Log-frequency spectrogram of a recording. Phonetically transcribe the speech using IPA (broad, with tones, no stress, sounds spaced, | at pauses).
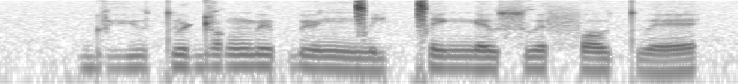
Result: ɖʱ y˧˥˧ tʷ e˥ ɖ ɔ˥ ŋ͡m ø˥ ɓ ø˧˥˧ ŋ͡ǀ i˩˥ ǀ e˥ ŋ ɛ˧˥˧ sʷ ɛ˥ f ɔ˧˥˧ tʷ ɛ˩˥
